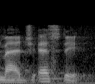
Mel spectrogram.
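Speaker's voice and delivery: ordinary talk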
